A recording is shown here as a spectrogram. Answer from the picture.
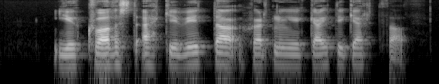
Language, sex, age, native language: Icelandic, male, 15, Icelandic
